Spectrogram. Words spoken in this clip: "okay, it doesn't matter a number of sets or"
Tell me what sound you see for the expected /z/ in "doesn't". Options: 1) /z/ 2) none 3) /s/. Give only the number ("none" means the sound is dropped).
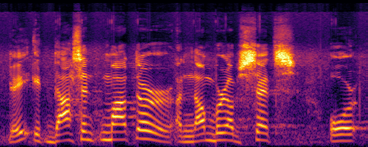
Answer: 3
